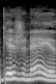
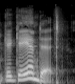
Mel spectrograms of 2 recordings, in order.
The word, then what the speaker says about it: Gigandet: Cam Gijene is from Twilight. – Is that how you say his name? – I don't know. I'm guessing. – Gijene? – Gigandet.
